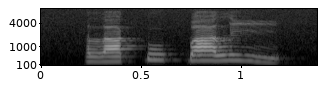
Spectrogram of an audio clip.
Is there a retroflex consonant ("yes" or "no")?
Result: no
